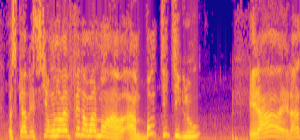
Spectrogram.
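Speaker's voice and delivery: high, fast, wound-up rant; too much caffeine. Real, not acted. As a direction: rattle it off like you're over-caffeinated.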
